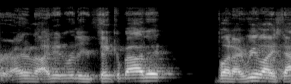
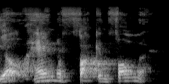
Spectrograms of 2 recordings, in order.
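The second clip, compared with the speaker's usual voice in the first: loud shouting; 3 semitones higher than usual. Recounting a caller left on the line during a break, retelling a yell. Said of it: "I'm yelling into the mic".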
